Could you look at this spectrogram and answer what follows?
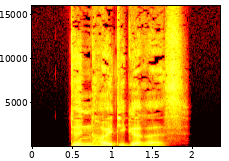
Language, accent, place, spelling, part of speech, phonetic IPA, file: German, Germany, Berlin, dünnhäutigeres, adjective, [ˈdʏnˌhɔɪ̯tɪɡəʁəs], De-dünnhäutigeres.ogg
- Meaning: strong/mixed nominative/accusative neuter singular comparative degree of dünnhäutig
